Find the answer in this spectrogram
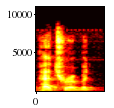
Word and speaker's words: Petra: It's spelled like Petra, but she said it, pronounced it P-A, like that, Petra.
